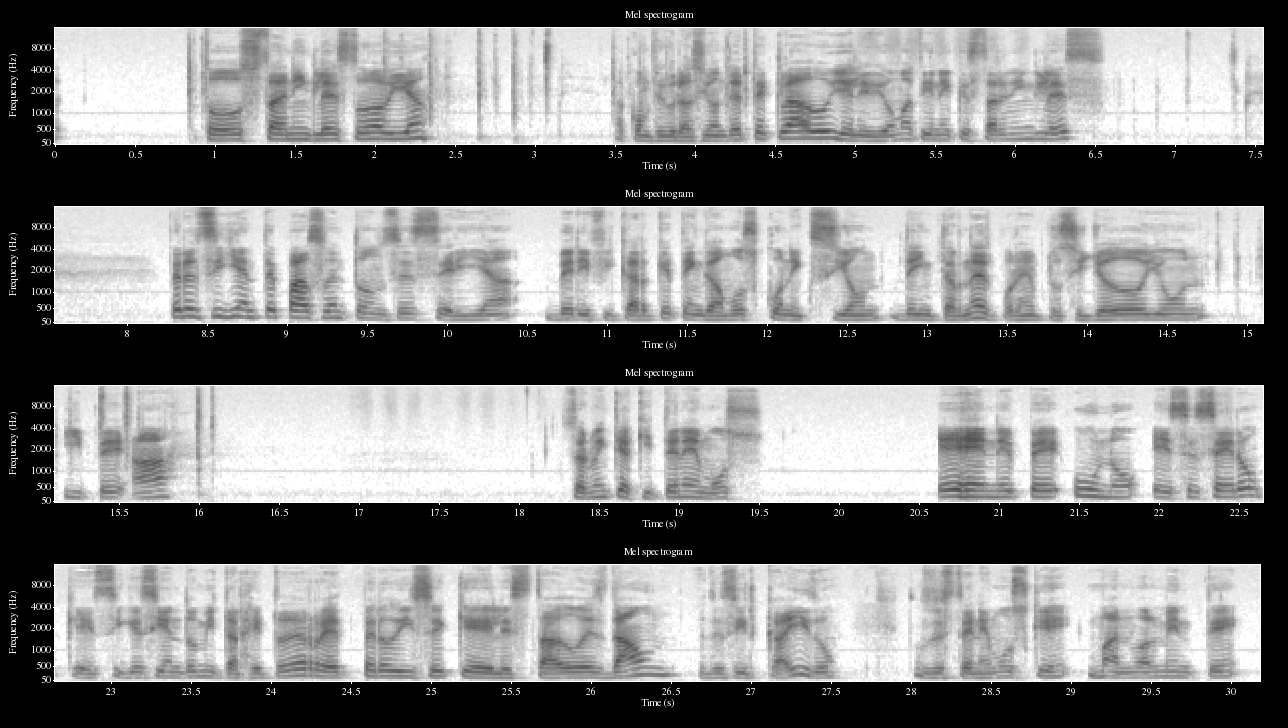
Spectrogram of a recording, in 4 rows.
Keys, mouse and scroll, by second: 2.6-4.2 typing, 14.7-16.1 typing.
